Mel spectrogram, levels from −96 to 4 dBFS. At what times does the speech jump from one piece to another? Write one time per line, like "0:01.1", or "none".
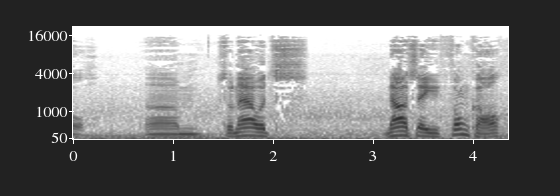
none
